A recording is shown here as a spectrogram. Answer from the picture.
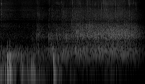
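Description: Audience applause starting after a speech ends, as an even clapping noise that holds for about a second and then cuts off suddenly. A few dull thumps come early on, from papers being handled at the podium microphone.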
